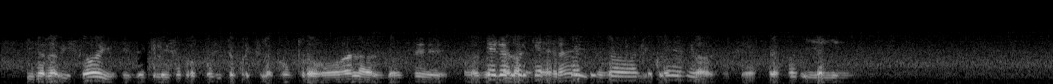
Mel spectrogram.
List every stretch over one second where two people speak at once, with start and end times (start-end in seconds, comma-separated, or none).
4.9-7.1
